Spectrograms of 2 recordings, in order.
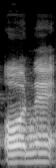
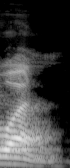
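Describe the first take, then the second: First: It is read letter by letter, like 'o-ne'. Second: It is said the English way, like 'wan'. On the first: "tulisannya one" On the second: "bacanya one"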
